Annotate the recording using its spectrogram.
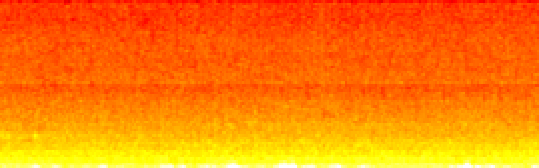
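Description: Hands pinching and pressing wet clay while sculpting a horse's head onto a clay vase: soft, irregular dull thuds, several a second, over a steady background hiss.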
